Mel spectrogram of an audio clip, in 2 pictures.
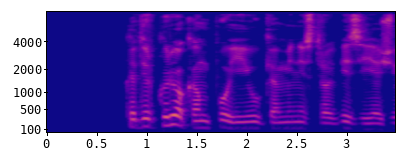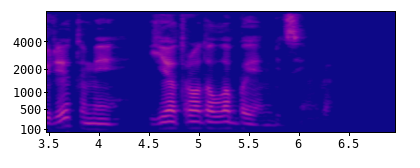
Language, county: Lithuanian, Klaipėda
